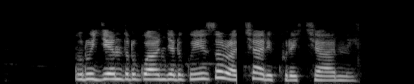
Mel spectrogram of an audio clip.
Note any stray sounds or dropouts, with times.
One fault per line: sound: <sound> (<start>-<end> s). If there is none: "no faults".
sound: dropout (2.4-2.4 s)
